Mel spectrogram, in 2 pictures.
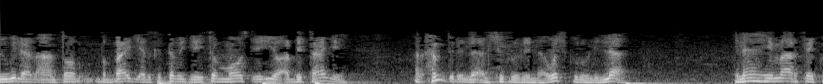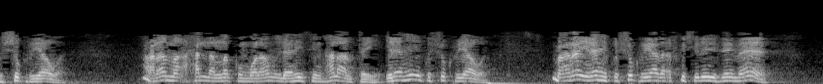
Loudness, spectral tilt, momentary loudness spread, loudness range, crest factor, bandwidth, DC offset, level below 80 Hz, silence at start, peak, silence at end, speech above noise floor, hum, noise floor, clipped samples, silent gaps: -18 LUFS; -10 dB/octave; 8 LU; 3 LU; 16 dB; 4.9 kHz; under 0.1%; -30 dBFS; 0 s; -2 dBFS; 0.35 s; 25 dB; none; -42 dBFS; under 0.1%; none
